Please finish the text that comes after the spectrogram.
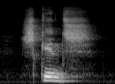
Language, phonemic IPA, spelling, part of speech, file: Dutch, /skɪns/, skins, noun, Nl-skins.ogg
- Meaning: plural of skin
